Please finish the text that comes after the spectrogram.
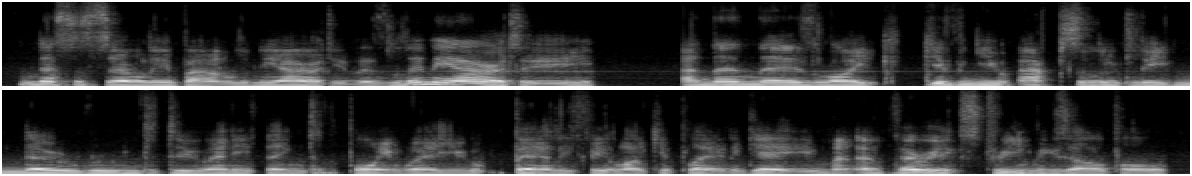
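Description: A man's voice: mid-range voice, dark tone, dull audio. A man co-hosting a podcast, casually arguing about video games and restating his points over an internet call. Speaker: podcast co-host.

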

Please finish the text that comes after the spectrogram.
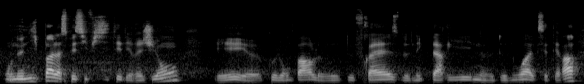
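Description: A man speaking as a panel guest at a trade fair interview, measured and halting, often pausing on fillers, into a handheld mic. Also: lowish voice, a bit bright, slight background noise. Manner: measured, hesitant with many fillers. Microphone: handheld microphone.

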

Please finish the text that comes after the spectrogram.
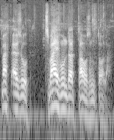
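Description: An actor playing an officious, smug, probing tax assessor in a 1970s German radio play. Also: male voice, fairly low pitch, expressive, moderate pace, darkish tone. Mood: calculating, smug.

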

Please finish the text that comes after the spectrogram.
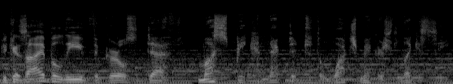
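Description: A male actor playing a weary, remorseful middle-aged officer in a video game, speaking slowly and broodingly with heavy pauses. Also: deep voice, lively intonation, music in the background. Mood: weary, sincere. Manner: slow, brooding, measured delivery with heavy pauses. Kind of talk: scripted video game dialogue.

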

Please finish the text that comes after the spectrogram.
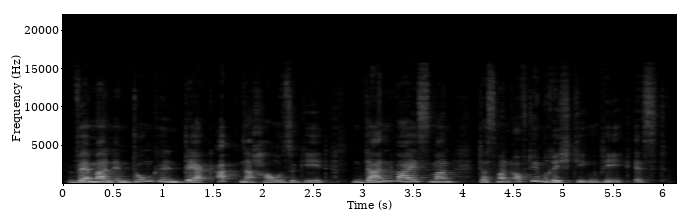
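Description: A woman voicing a gentle, affectionate, dreamy cow in a children's storybook, with a mild, mooing manner. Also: mid-range voice, big pitch swings, a little slow, voice pushed up. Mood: calm.

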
